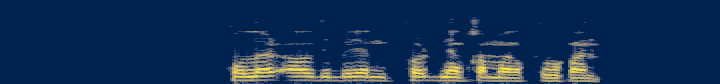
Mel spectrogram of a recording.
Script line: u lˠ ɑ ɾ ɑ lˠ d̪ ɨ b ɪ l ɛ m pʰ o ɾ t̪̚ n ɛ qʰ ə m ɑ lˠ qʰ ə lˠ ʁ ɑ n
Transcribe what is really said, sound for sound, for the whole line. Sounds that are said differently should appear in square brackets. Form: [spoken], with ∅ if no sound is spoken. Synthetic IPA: u lˠ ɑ ɾ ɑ lˠ d̪ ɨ b ɪ l ɛ [n] pʰ o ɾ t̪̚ n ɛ qʰ [ɑ] m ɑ lˠ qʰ ə lˠ ʁ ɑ n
